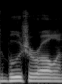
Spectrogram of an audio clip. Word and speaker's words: Bougerol: But it's true that when we first started getting, you know, the occasional interview, people usually pronounce a hard G in my last name. My last name is Bougerol, and I usually get Bougerol or Buggerol, and each of those is vaguely insulting in its own way.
